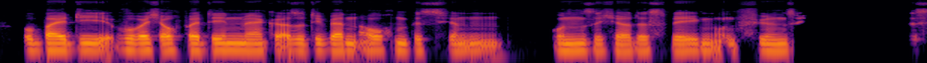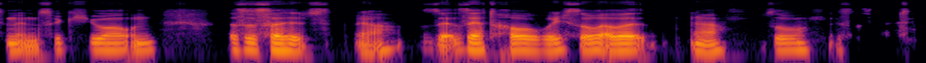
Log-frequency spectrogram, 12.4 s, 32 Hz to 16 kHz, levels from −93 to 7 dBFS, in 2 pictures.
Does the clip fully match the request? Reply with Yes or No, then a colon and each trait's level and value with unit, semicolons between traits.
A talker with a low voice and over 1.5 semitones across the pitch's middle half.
No: low, 110 Hz; narrow, 1.0 semitones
